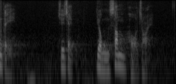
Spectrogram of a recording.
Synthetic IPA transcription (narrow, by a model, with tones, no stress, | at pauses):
mt̪e˨j | t͡ʃyː˨˥t͡sɪ˨k̚jʊ˨ŋsɐ˥mhɔː˨˩t͡sɔ̰ː˨j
